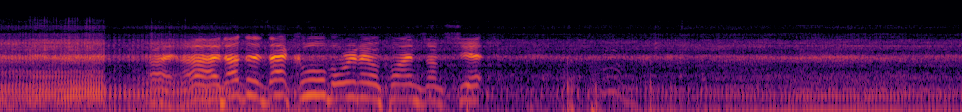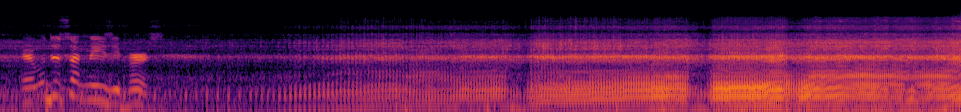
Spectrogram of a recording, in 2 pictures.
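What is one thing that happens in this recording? A dirt bike engine drones and revs up and down close by.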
